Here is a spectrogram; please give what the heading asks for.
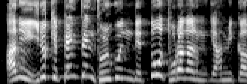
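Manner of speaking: ordinary talk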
